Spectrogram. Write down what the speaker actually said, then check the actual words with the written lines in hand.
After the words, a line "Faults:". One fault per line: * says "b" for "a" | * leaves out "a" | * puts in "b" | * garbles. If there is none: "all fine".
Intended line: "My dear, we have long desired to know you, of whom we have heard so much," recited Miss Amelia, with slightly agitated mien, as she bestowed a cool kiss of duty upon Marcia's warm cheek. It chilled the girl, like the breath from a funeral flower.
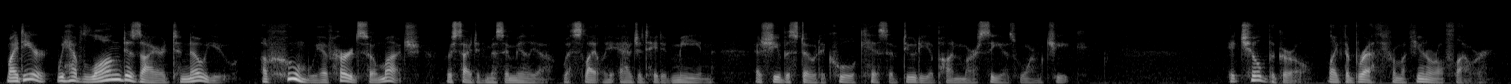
"My dear, we have long desired to know you, of whom we have heard so much," recited Miss Amelia, with slightly agitated mien, as she bestowed a cool kiss of duty upon Marcia's warm cheek. It chilled the girl, like the breath from a funeral flower.
Faults:
all fine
